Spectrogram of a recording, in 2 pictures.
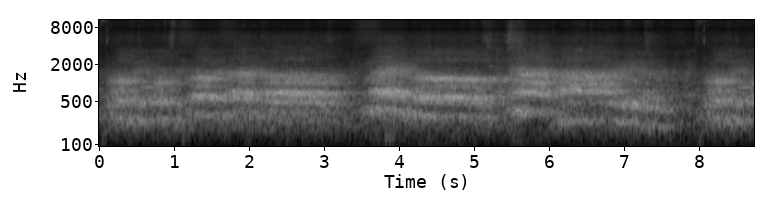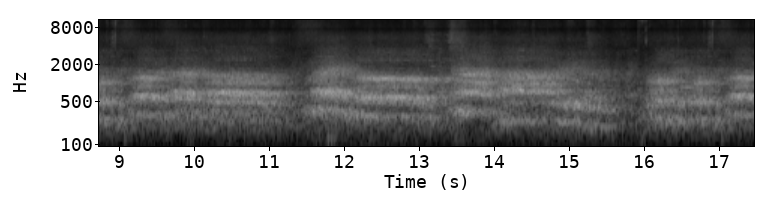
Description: swing low, fan chants; jack marriott

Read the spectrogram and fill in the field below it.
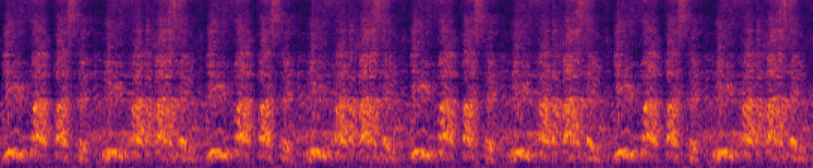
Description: you fat fanchants

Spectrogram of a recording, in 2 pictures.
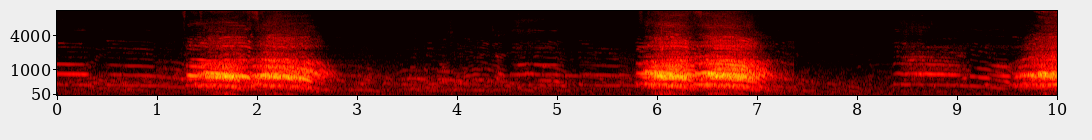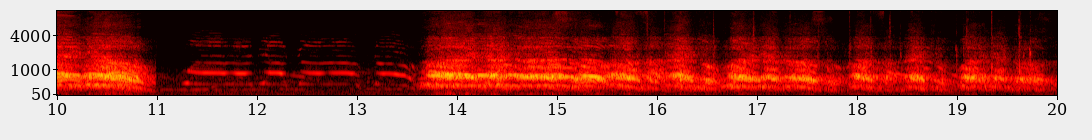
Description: come on fanchants

